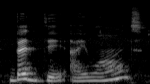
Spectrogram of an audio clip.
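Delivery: ordinary talk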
